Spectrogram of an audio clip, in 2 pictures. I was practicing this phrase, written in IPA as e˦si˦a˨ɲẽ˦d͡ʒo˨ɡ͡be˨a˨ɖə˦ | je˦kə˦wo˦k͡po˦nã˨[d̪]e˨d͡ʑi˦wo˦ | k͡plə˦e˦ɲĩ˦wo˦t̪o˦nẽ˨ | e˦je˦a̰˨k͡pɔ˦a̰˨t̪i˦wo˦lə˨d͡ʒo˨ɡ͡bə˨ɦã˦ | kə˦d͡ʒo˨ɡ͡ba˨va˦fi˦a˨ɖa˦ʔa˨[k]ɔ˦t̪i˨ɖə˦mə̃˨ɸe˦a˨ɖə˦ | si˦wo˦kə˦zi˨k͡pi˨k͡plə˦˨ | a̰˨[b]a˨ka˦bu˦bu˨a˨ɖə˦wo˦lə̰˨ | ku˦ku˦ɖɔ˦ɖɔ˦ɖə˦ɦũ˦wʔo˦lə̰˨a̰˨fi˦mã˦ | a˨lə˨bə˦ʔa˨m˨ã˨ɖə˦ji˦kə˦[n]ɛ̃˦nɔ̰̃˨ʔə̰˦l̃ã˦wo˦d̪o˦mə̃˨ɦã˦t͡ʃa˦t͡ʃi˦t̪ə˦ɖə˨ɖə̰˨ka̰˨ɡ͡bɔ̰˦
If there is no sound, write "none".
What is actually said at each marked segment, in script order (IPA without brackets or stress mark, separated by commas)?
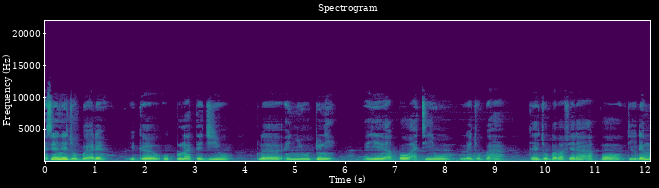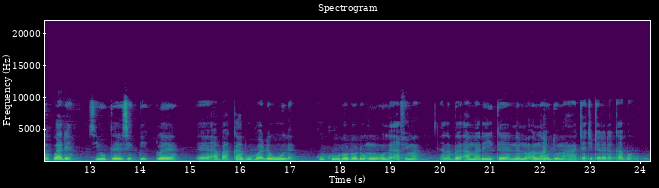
t̪, k͡p, b, n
